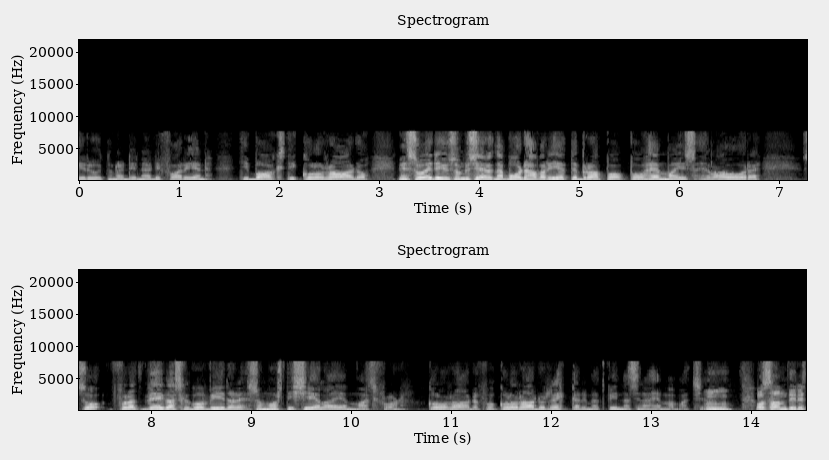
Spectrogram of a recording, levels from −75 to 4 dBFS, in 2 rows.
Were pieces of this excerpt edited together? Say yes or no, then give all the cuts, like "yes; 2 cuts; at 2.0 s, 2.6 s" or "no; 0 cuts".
yes; 1 cut; at 6.1 s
